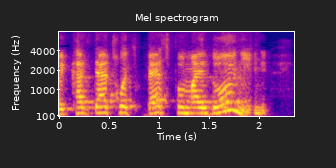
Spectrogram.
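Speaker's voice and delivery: put-on sweet small-child voice. Retelling a four-year-old's reply to his question, in the boy's cute little voice. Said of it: "it's kind of his cute little voice".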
